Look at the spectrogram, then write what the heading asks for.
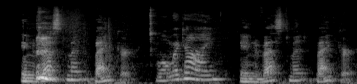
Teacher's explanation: Usually American style, the middle T just becomes kind of gone.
